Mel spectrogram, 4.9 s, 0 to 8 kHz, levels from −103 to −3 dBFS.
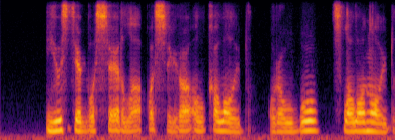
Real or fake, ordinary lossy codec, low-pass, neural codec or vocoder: fake; Opus, 24 kbps; 7.2 kHz; autoencoder, 22.05 kHz, a latent of 192 numbers a frame, VITS, trained on many speakers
